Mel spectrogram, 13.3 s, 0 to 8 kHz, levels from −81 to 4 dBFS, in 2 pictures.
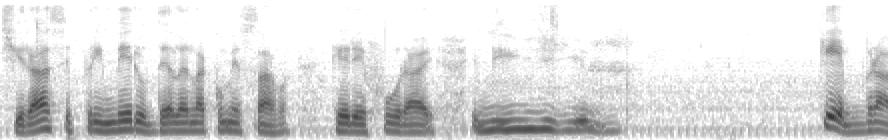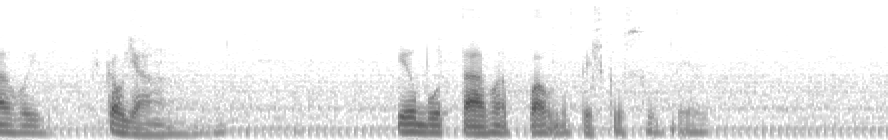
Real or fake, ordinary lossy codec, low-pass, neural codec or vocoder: real; none; 7.2 kHz; none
